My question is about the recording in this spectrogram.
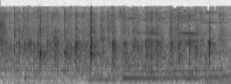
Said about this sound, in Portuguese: Aplauda Jesus, aplauda. Forte mesmo. Este Jesus é maravilhoso.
